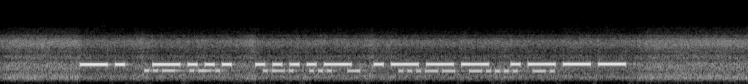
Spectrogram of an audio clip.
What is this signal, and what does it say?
Morse code, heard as two keyed tones, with room echo. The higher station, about 14 wpm, 950 Hz: NB4JJ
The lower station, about 27 wpm, 640 Hz: UR RST 36N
